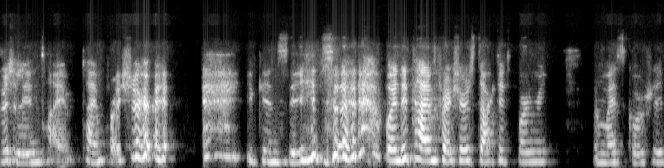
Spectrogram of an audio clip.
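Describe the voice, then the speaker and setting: In a Georgian accent, a woman with a high pitch speaks at a moderate pace with ordinary pitch variation. Her loudness swings widely, and the sound is dry and close with no echo. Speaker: chess commentator. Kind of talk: live commentary. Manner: halting.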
